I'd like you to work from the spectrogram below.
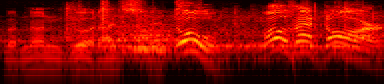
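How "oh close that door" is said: loud, high alarmed yell; shout at the door. Acted. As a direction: bellow at whoever left the door open. Man bursts in from freezing cold.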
